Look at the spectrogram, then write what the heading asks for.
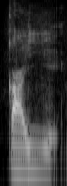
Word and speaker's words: cahier: So to notebook we say cahier, C-A-H-I-E-R, cahier.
